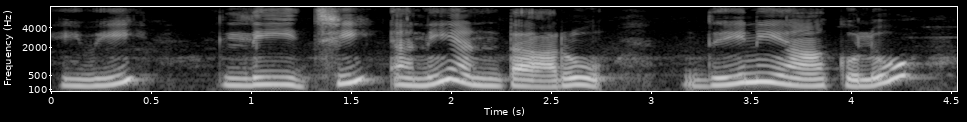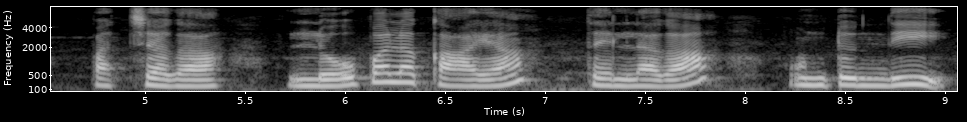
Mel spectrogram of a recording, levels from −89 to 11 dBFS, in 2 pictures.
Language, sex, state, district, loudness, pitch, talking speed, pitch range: Telugu, female, Telangana, Hyderabad, -16 LUFS, 200 Hz, 75 wpm, 185-245 Hz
